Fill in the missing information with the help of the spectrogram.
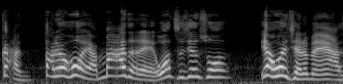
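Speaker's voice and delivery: angry outburst. Retold or imitated. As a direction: bark the demand for pay. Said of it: "很生气，就说". (朋友生气地大骂老板)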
